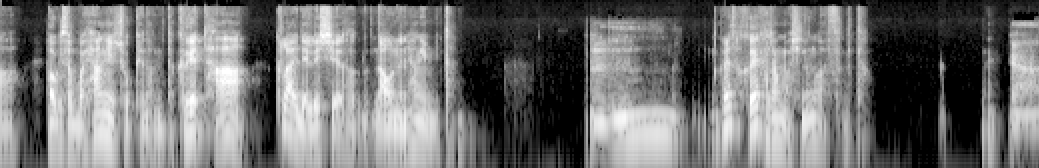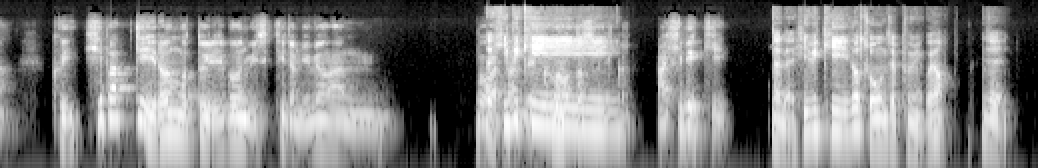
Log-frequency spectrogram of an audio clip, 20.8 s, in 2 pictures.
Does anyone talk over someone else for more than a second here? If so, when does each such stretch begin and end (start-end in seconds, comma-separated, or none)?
15.2-16.6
